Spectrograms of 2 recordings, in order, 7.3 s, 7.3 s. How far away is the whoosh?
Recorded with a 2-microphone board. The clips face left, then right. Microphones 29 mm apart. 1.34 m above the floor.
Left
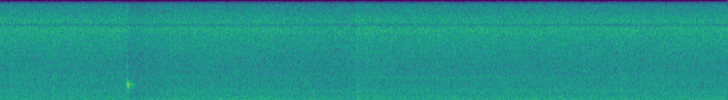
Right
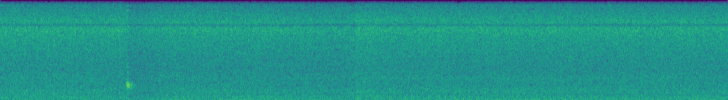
About 2 m.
